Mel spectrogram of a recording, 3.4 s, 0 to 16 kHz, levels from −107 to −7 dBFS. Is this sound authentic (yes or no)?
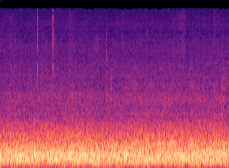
yes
